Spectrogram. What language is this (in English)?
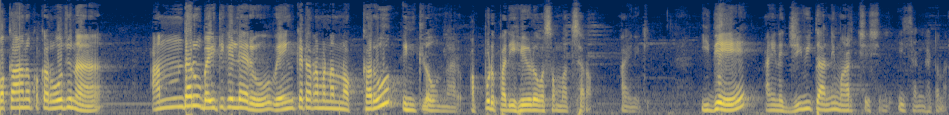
Telugu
